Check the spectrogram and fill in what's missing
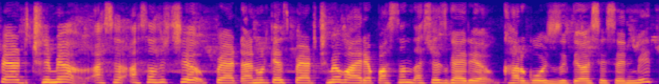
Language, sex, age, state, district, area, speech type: Kashmiri, female, 30-45, Jammu and Kashmir, Anantnag, rural, spontaneous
